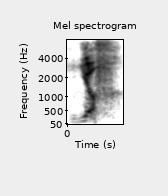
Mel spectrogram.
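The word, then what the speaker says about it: Heugh: I'm reliably informed that that word beginning with H is pronounced Yuff.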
